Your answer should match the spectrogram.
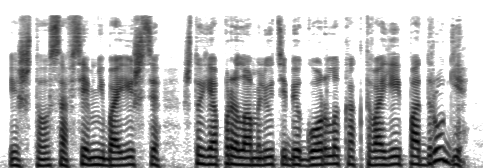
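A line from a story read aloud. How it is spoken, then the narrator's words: Very quiet. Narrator (Russian): Совсем тихо произнес он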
